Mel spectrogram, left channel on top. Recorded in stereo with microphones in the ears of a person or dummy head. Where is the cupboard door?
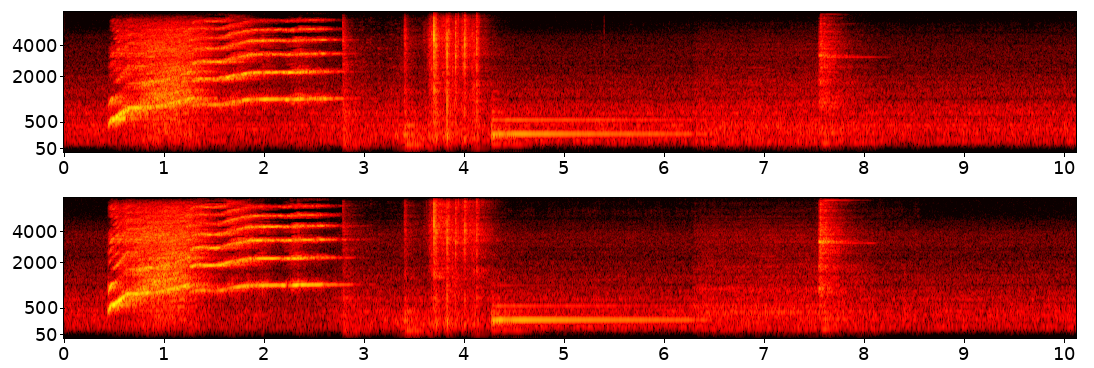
40° left (ahead or behind), 0.6 m.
